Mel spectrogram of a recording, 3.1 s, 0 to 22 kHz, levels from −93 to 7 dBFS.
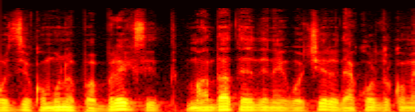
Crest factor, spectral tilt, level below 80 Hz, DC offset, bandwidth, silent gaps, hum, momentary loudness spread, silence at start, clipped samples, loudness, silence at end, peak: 14 dB; -7 dB/octave; -34 dBFS; under 0.1%; 14.5 kHz; none; none; 6 LU; 0 s; under 0.1%; -21 LUFS; 0 s; -6 dBFS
